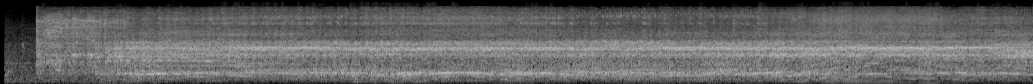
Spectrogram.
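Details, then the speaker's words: Dodge Caliber alternator decoupler pulley failing: harsh gritty rattle with faint metallic tick rising and falling with revs, grinding/knocking noise; fix is replacing the pulley. "Does your car sound like that? Then you've got a bad ADP. What's an ADP? It's an alternator decoupler pulley."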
